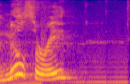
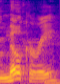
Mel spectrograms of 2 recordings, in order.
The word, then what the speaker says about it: Milcery: nice all right so we got milcery or milkery depending on which way you want to go with that pronunciation i personally prefer milcery we've got growlithe impedim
